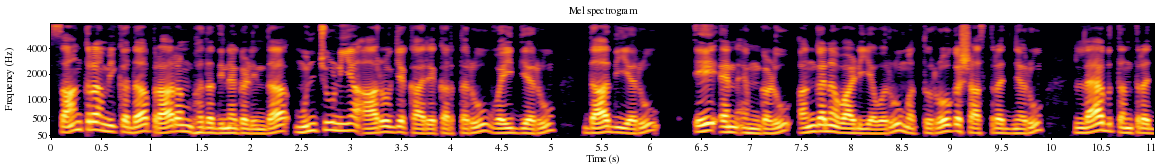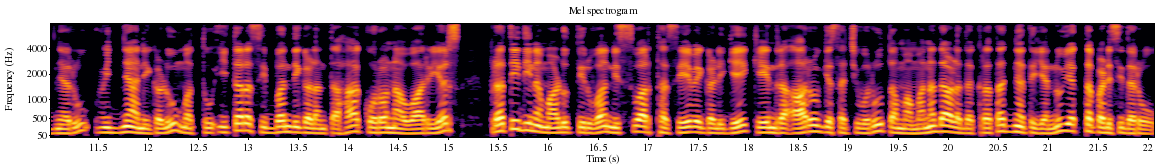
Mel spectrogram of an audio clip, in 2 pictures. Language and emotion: Kannada, neutral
